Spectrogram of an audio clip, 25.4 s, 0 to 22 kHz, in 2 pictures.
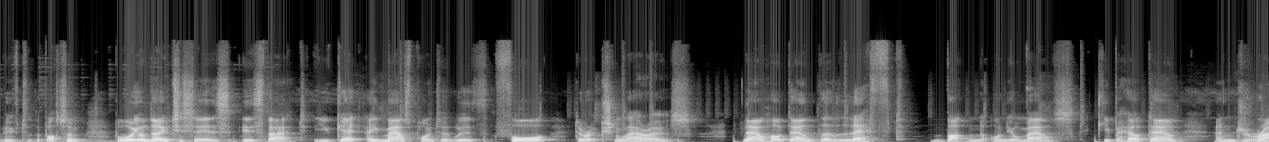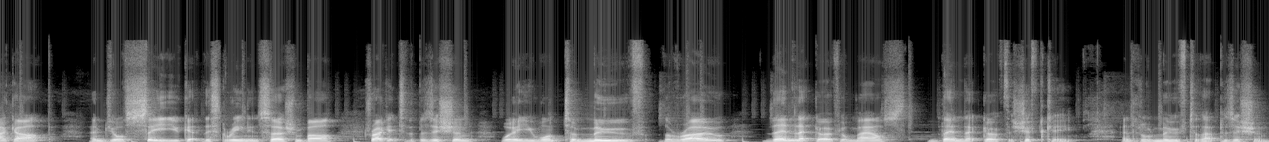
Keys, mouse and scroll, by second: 7.9-21.5 shift+drag.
